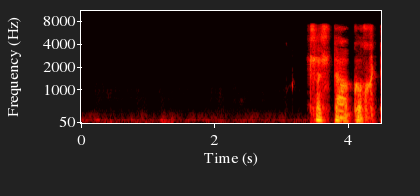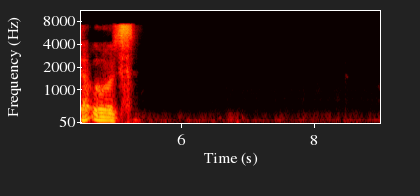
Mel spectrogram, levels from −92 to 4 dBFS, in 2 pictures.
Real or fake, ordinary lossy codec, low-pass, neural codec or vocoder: fake; AAC, 32 kbps; 7.2 kHz; codec, 16 kHz, 2 kbps, FreqCodec, smaller model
